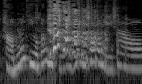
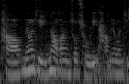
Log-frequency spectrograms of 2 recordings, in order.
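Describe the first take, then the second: First: It is said with a smile, brightly. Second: It is said without a smile, flatly.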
